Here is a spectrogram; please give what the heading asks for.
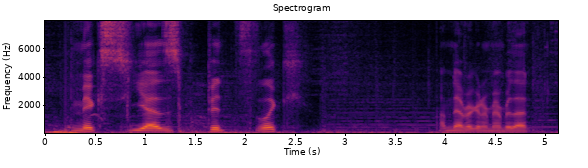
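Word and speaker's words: Mxyzptlk: It's pronounced Mixyezpitlik.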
